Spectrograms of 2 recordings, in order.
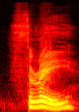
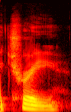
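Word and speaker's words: three: Yeah, so instead of 3, they might say tree, and through, they would say true. It's not a native feature of pronunciation to say ch for the th sound.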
